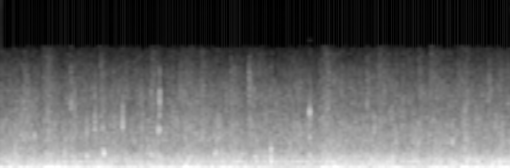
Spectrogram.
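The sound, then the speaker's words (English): Steady rain patters down in a dense, even hiss, with water running continuously underneath. The wash stays at a constant moderate level throughout, with no voices. “Um, the rain subsiding with water still flowing”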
